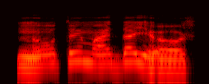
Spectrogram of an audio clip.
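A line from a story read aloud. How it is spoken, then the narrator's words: Loud laughing. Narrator (Russian): захохотал Шамиль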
